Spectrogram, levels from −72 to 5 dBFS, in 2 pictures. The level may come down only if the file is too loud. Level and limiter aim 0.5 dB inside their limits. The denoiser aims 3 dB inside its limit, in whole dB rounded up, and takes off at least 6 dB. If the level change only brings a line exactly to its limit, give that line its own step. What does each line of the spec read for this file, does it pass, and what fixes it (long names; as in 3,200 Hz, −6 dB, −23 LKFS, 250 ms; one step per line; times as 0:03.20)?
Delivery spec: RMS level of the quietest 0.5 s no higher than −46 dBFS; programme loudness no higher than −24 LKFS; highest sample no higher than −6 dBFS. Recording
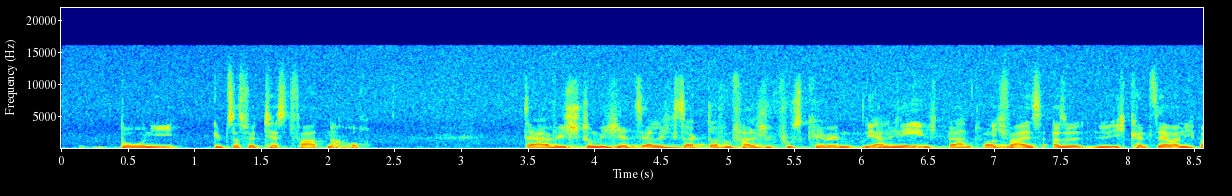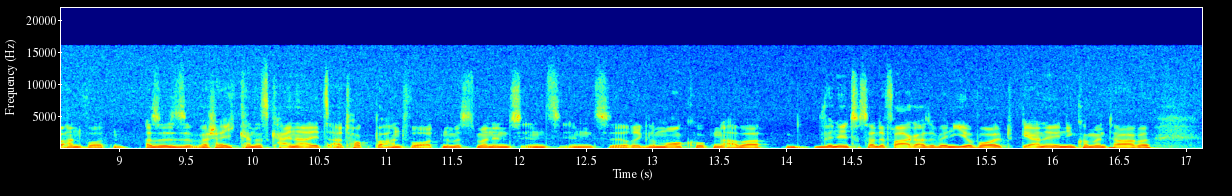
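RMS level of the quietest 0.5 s −33 dBFS: out of spec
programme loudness −15.0 LKFS: out of spec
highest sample −4.0 dBFS: out of spec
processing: broadband denoise 7 dB, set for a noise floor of −33 dBFS
level −9.5 dB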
